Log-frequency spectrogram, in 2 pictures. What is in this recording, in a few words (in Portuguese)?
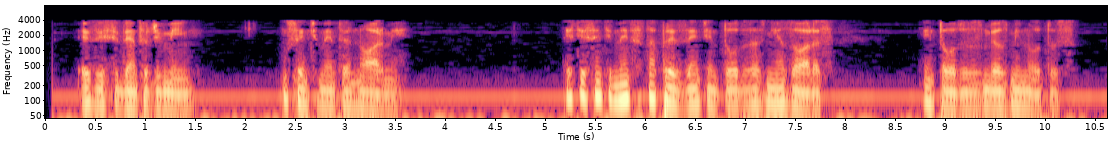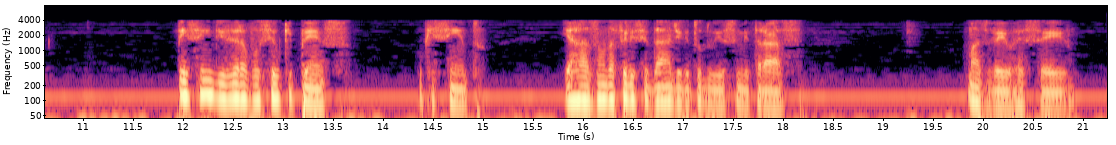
voz (M); Telemensagens; Só Voz; ReconciliaþÒo; masc; Telemensagens 2017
